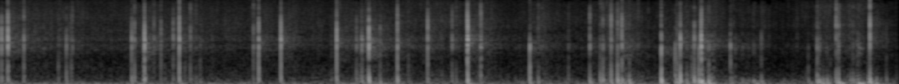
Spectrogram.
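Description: A small, solid whole mandarin is held close to the microphones while its peel is scratched and torn off with long pink nails and fingertips. Dry, sharp crackling snaps and tearing rips come in a rapid, uneven series, each with a bright edge and a short low thump. Between them is a faint, quiet rustle.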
